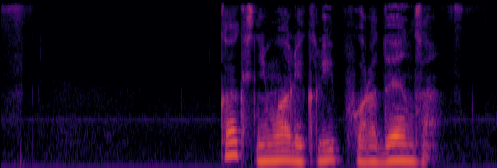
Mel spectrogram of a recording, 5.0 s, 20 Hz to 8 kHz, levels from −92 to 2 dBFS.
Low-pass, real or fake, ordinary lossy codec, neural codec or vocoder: 7.2 kHz; real; none; none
